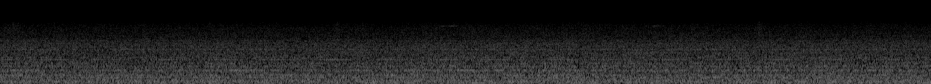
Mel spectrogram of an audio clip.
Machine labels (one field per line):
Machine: fan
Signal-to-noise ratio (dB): 0 dB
